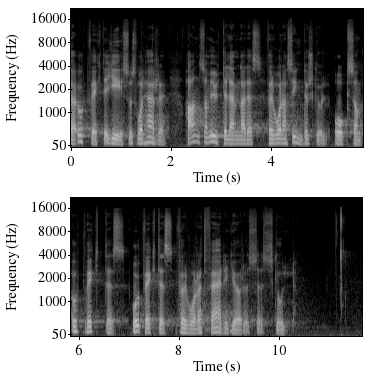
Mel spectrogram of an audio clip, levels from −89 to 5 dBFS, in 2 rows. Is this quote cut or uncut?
cut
